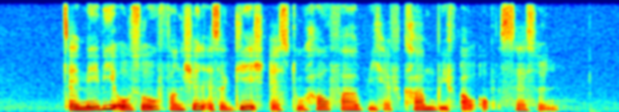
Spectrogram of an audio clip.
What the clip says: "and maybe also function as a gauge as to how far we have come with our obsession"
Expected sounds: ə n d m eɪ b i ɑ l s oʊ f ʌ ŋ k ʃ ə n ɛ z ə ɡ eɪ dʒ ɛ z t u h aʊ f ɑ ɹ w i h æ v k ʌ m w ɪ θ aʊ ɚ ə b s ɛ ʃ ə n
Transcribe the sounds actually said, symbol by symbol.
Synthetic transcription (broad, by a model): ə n m eɪ b i ɑ l s oʊ f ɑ ŋ k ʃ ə n ɛ s ə ɡ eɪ tʃ ɛ s t u h aʊ f ɑ w i h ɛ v k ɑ m w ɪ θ aʊ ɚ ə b s ɛ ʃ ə n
